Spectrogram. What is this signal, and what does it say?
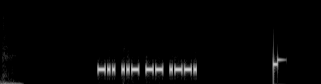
Morse code, heard as a keyed tone, about 52 wpm, 700 Hz. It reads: DUMP
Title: Sentences from Top 1300 Words - New Word Drill - 50wpm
